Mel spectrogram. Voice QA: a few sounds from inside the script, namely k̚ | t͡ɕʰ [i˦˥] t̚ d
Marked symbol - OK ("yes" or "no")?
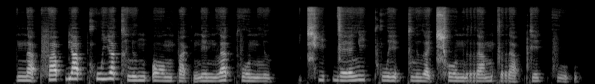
yes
